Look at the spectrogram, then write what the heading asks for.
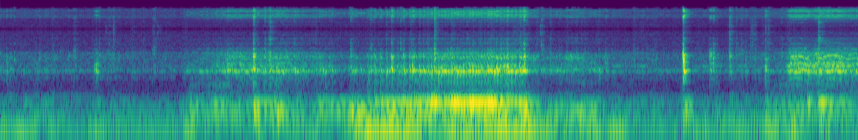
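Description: Rally car engine heard from inside the cabin, growing louder under throttle from about two seconds in and dropping back about five seconds in. A single sharp knock near seven seconds.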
